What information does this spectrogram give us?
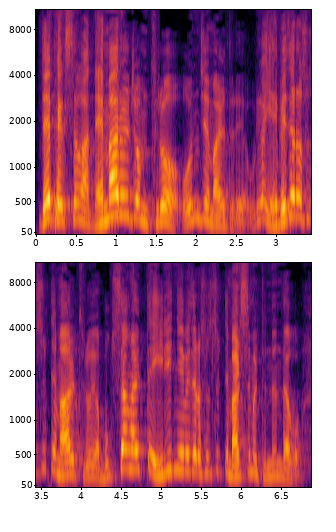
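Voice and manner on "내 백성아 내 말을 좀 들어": louder, higher voice of God calling his people; preacher voicing God's plea, louder; God's urgent call. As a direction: call out as God, urging them to listen.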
